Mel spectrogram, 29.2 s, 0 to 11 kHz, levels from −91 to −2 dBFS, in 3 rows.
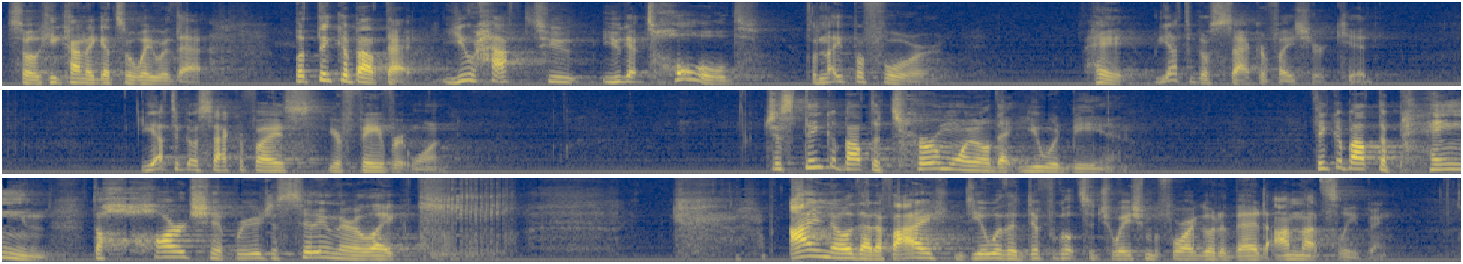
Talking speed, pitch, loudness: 160 wpm, 140 Hz, -21 LUFS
